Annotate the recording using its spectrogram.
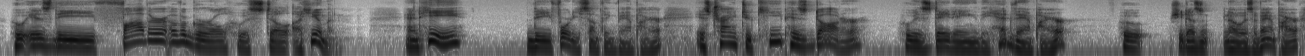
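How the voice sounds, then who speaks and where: A man with a husky voice, an author reading their own novel aloud in an expressive storytelling manner. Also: mid-range voice, a little slow. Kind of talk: audiobook-style narration of prose.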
